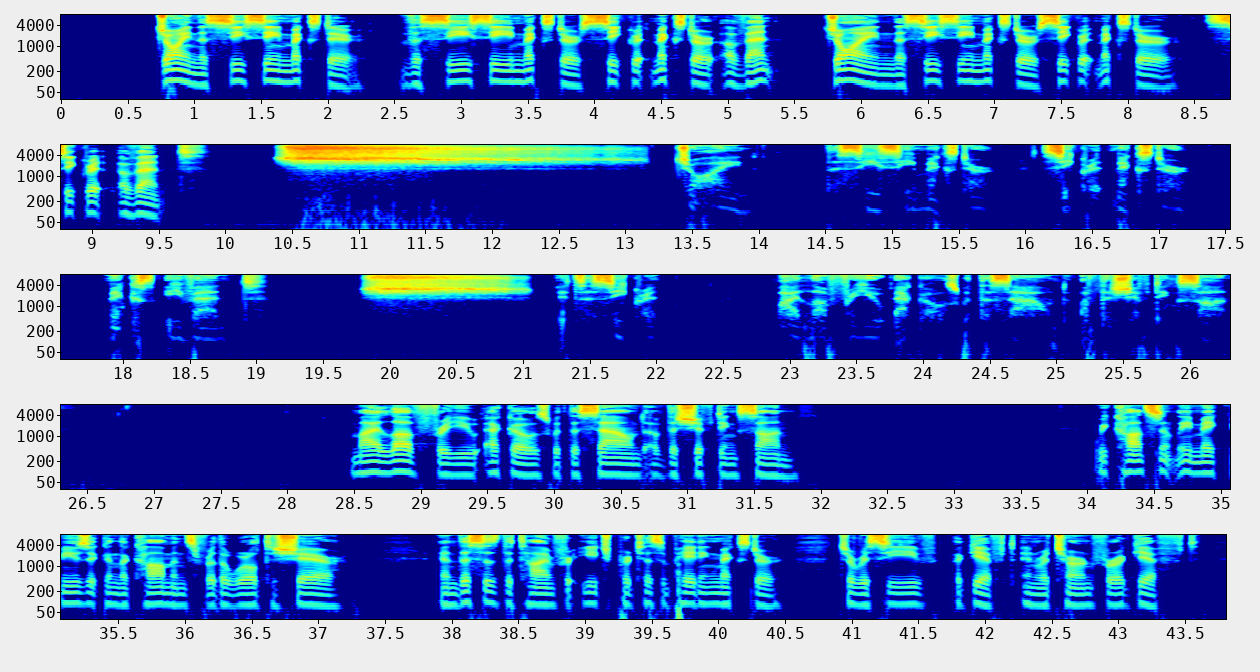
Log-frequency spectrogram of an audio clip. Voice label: PSA; Shifting Sun; Secret Mixter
